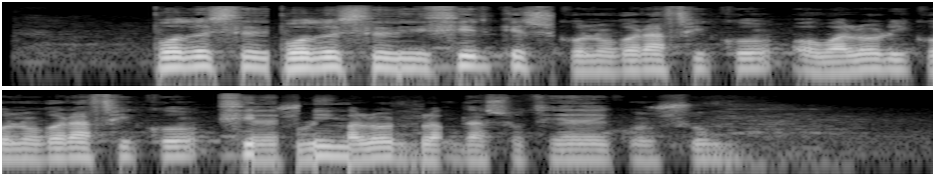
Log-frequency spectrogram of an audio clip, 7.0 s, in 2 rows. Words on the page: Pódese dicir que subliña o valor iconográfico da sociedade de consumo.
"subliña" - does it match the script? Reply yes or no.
no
